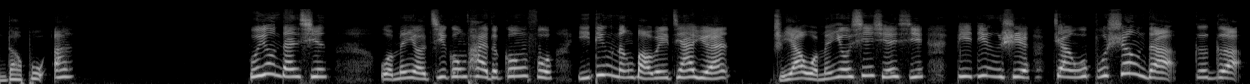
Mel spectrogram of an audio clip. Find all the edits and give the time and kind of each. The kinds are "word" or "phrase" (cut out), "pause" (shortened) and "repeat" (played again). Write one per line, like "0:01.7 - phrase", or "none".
none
